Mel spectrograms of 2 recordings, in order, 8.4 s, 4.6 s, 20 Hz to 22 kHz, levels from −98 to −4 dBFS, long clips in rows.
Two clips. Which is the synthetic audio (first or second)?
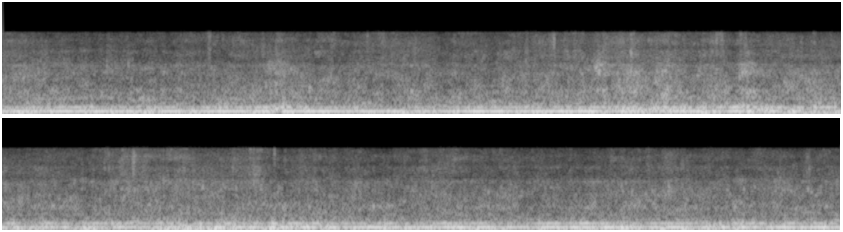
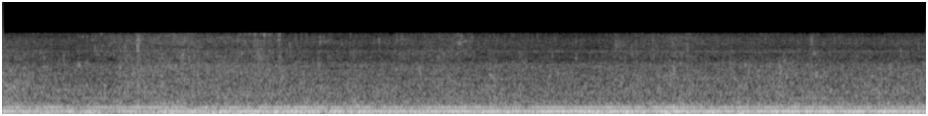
first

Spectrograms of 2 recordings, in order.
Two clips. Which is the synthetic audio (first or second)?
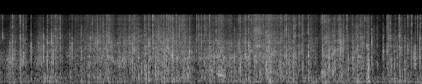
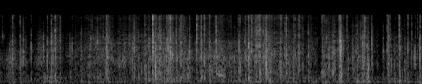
first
